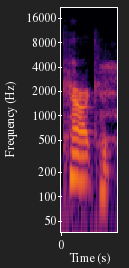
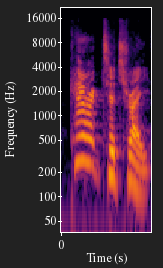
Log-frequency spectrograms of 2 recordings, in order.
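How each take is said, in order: First: "Character" fumbled, its last syllable tripped over; botched word. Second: Said in the usual way. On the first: Real, not acted. Flustered co-host retrying a word they can't say, botched word. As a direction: stumble on the ending of "Character". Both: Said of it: "I can't say character".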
